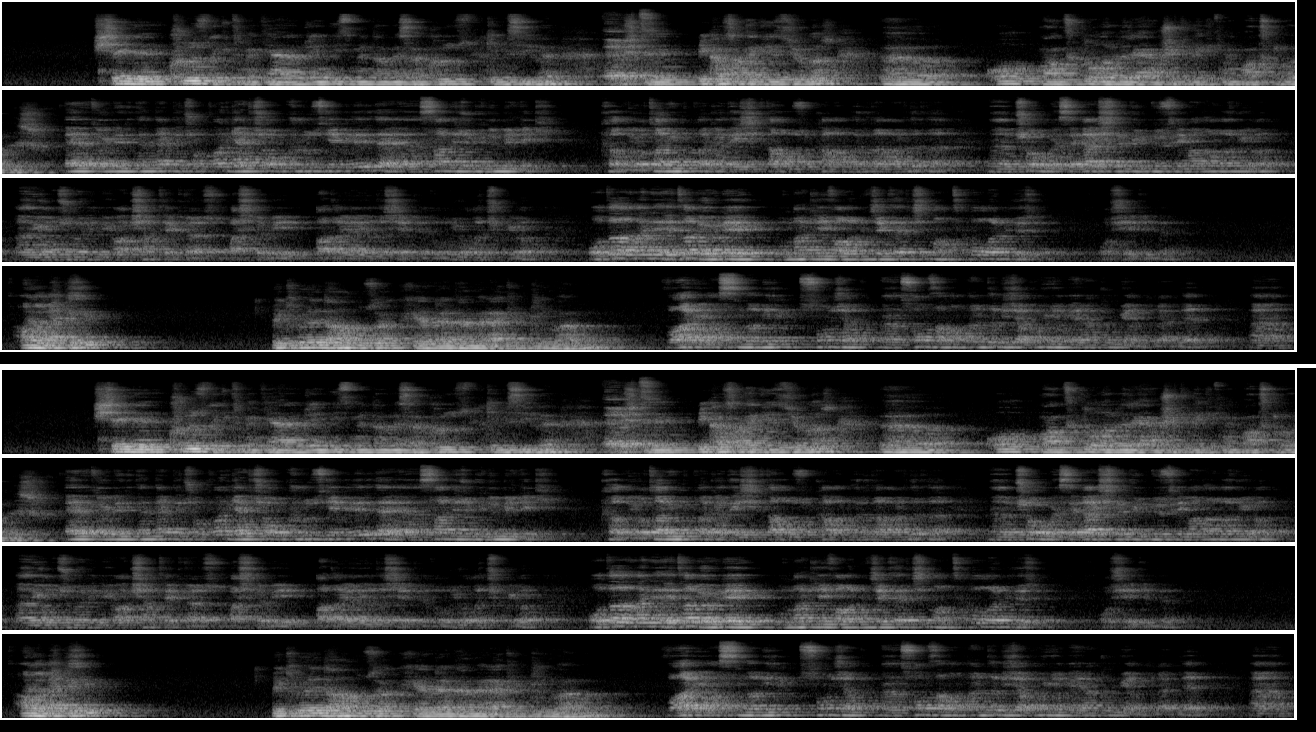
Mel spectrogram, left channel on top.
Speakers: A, on the right (about 85°); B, on the left (about 60°).
A: şeyle cruise'la gitmek yani örneğin İzmir'den mesela cruise gemisiyle
B: Evet.
A: e, işte birkaç ada geziyorlar Ee, o mantıklı olabilir yani o şekilde gitmek mantıklı olabilir.
B: Evet öyle gidenler de çok var. Gerçi o kruz gemileri de e, sadece günübirlik kalıyor. Tabii mutlaka değişik daha uzun kalanları da vardır da e, çoğu mesela işte gündüz limana varıyor. E, Yolcular iniyor. Akşam tekrar başka bir adaya ya da şehre doğru yola çıkıyor. O da hani e tabii öyle bundan keyif alabilecekler için mantıklı olabilir o şekilde. Ama
A: Evet
B: ben
A: peki peki böyle daha uzak yerlerden merak ettiğin var mı?
B: Var ya aslında benim son Jap e, son zamanlarda bir Japonya merakı uyandı bende. E,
